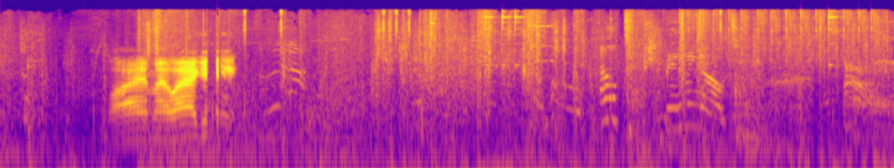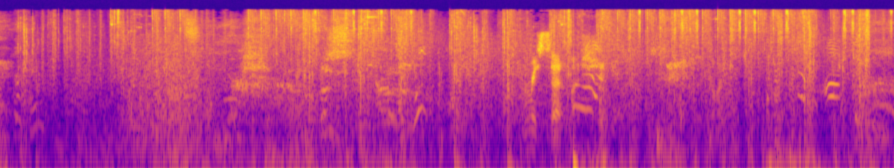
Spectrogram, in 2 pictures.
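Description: Pistol shots fire rapidly.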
